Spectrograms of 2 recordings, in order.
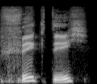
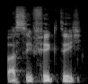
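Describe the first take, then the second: First: "Fick dich" hit hard and firmly; "Fick dich" as a forceful, pointed curse; emphatic insult. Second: Low, soft and offhand; understated, lowered-voice brush-off; casual mild insult. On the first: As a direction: punch both words of "Fick dich". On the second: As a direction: toss the curse away quietly. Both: Shown as a demonstration. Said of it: "es geht um die Betonung".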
